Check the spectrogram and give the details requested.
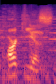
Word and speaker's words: Arceus: the viewers at home it's pronounced Arceus not Arceus okay the deity of Pokemon is not named after an ass Arceus believer is answering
